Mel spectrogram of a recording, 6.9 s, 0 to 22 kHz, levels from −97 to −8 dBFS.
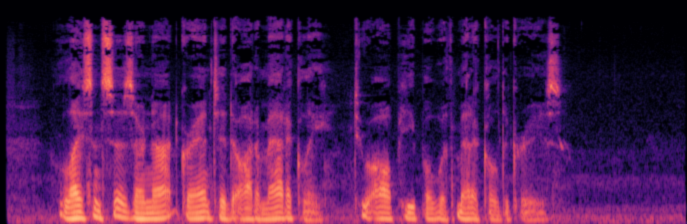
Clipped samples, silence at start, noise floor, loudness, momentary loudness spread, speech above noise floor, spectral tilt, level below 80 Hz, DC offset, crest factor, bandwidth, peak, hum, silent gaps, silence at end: under 0.1%; 0.1 s; -51 dBFS; -27 LUFS; 13 LU; 24 dB; -4.5 dB/octave; -50 dBFS; under 0.1%; 20 dB; 16 kHz; -8 dBFS; none; none; 0.15 s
